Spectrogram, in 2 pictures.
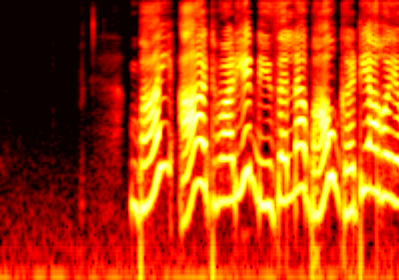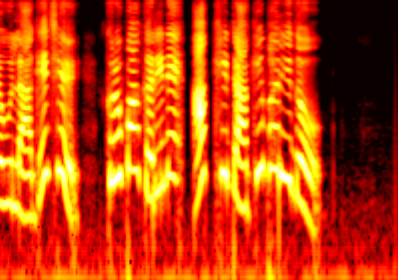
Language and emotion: Gujarati, happy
